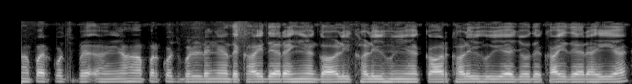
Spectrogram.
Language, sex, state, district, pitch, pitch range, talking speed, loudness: Hindi, male, Goa, North and South Goa, 125 Hz, 120-130 Hz, 230 wpm, -17 LUFS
